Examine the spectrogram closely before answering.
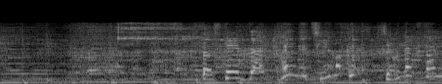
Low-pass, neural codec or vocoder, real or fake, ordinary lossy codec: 7.2 kHz; codec, 44.1 kHz, 2.6 kbps, SNAC; fake; none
